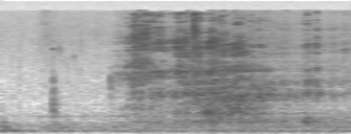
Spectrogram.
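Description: Rotary cutter drawn along an acrylic ruler's edge, slicing through layered quilting fabric on a cutting mat: a single scraping rasp that starts a little under a second in and lasts about a second.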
